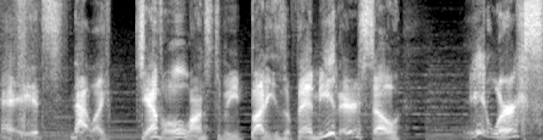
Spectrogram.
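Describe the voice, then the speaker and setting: A man's cartoonish character voice, fairly high in pitch and fairly slow, with clear music in the background. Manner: bubbly, upbeat.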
